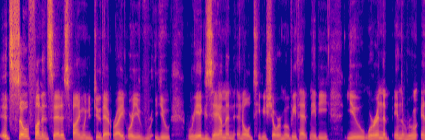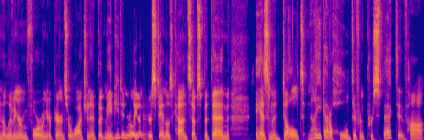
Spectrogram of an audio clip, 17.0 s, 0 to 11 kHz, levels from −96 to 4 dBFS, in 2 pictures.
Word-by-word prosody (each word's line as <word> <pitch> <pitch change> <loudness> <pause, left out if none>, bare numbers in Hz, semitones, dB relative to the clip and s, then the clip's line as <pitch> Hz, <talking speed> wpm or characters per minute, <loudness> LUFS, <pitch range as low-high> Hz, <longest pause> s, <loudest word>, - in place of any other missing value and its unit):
It's 175 -1 +5
so 170 +2 +6
fun 160 -2 0
and 150 -2 -2
satisfying 130 -4 +3
when 110 0 -10
you 105 - -11
do 135 +5 -8
that, - - -2
right? 105 +4 -3
Where 115 - -6
you've 110 -5 -9
you 110 -1 -9 0.4
reexamine 125 -4 0
an 95 - -11
old 115 +5 -7
TV 105 -1 -9
show 95 - -1
or 105 -2 -7
movie 95 +3 -9
that 90 -1 -6
maybe 100 +2 -9 0.4
you 105 0 -6
were 105 0 -2
in 110 - -2
the - - -4
in 105 -2 -7
the 95 - -9
roo 95 +4 -7
in 105 -2 -6
the 95 - -6
living 105 +2 -4
room 115 +3 -5
for 115 +2 -1
when 120 - -6
your 100 -2 -7
parents 110 -2 0
are - - -5
watching 100 +4 -3
it, 120 -1 -7
but - - -3
maybe 125 - -4
you 230 - -6
didn't 225 -3 -5
really 170 -7 +2
understand 125 0 +5
those 125 -1 -1
concepts, 120 +4 +4
but 125 - -5
then 145 -3 +4 0.6
as 120 -3 +7
an 110 - -7
adult, 100 +4 -1
now 155 +6 -10
you 220 0 -3
got 190 -3 -1
a 160 - 0
whole 160 +5 -7
different 125 -7 -7
perspective, 85 +1 +3
huh? - - -2
115 Hz, 215 wpm, -25 LUFS, 105-130 Hz, 0.6 s, as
